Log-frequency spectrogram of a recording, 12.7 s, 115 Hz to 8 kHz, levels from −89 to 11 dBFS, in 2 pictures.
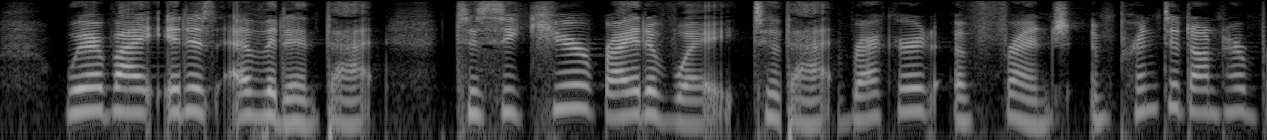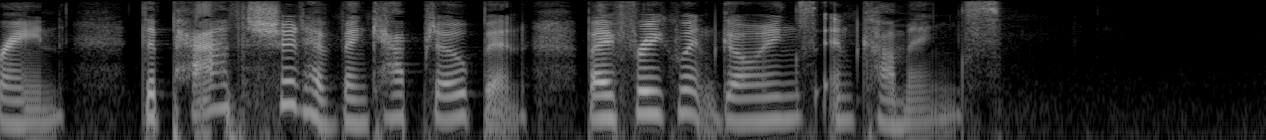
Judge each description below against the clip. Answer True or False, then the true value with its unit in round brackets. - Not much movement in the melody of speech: False (4.5 semitones)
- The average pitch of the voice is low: False (235 Hz)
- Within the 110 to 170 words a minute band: True (145 wpm)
